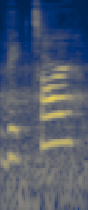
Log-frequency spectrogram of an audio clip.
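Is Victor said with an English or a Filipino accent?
English. It is said with an English accent. "instead of us pronouncing Victor"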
